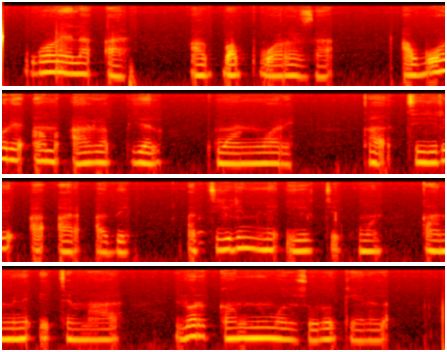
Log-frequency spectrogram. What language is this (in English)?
Southern Dagaare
